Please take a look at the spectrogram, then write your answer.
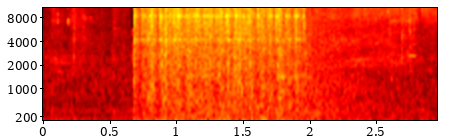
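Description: A burst of rapid gunfire in the video game Wasteland 3. It kicks in abruptly and rattles loud and dense for over a second before cutting to a fading tail, with no voices.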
